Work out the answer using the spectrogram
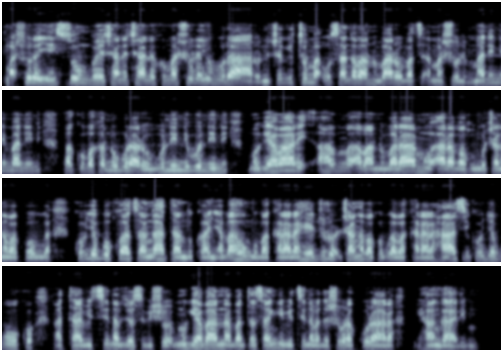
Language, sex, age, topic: Rundi, male, 36-49, education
